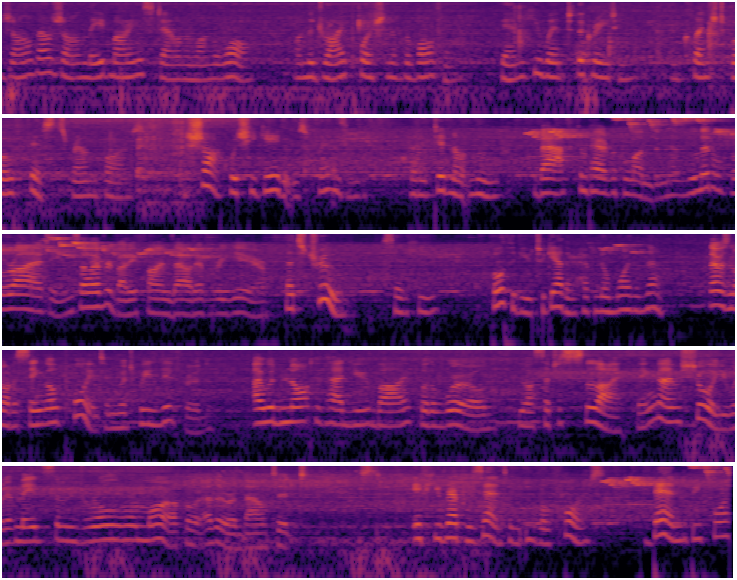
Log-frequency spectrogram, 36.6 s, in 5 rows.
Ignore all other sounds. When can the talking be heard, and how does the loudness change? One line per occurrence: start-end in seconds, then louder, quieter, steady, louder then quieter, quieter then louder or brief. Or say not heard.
0.0-36.5 steady.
